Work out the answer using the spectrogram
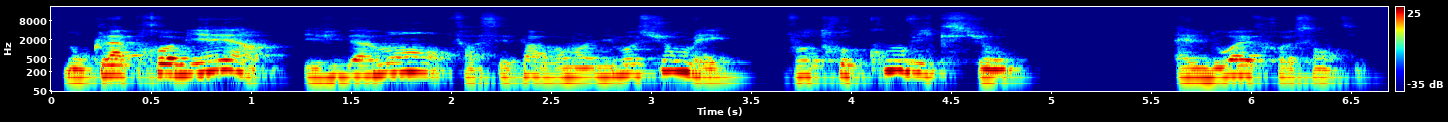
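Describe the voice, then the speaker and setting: Guy running a public speaking class online, talks fast, mumbles a bit, acts out examples, echoey room. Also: on the high side. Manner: demonstrative, exaggerates loud, fast and monotone delivery for effect; tends to talk fast and swallow words. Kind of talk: live online training session.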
